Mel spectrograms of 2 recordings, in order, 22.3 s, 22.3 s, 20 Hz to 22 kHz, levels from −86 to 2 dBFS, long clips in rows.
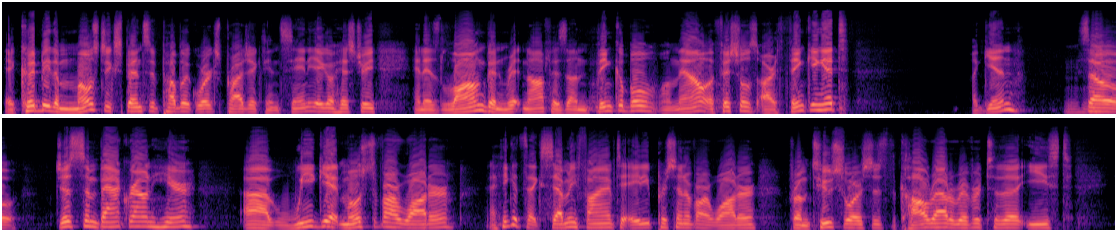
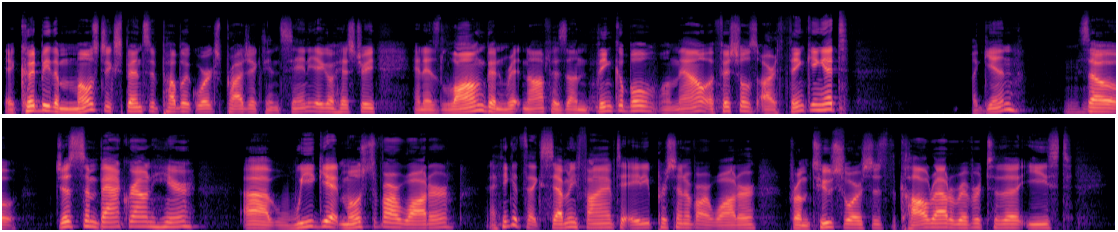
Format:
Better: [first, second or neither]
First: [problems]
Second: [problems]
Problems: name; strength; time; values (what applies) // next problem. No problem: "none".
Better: second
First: distortion; slight; 10 dB below the speech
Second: none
